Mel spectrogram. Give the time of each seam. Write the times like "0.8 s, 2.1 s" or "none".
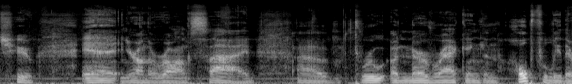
1.2 s, 2.9 s, 4.8 s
